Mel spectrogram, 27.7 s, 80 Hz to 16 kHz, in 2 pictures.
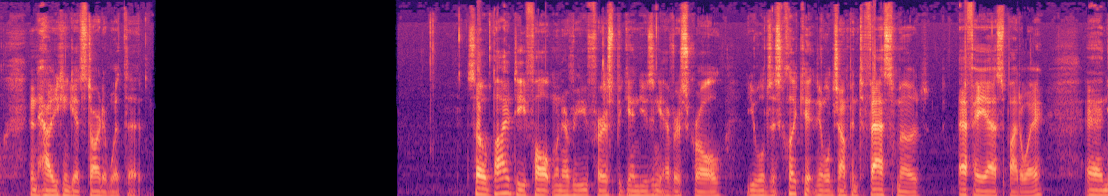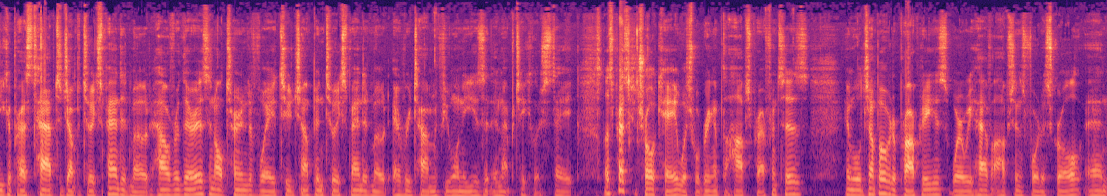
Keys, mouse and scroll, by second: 7.5 q, 9.6 click, 14.2 Tab, 19.1 right click, 21.6 ctrl+k, 23.7 click, 24.5 click.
